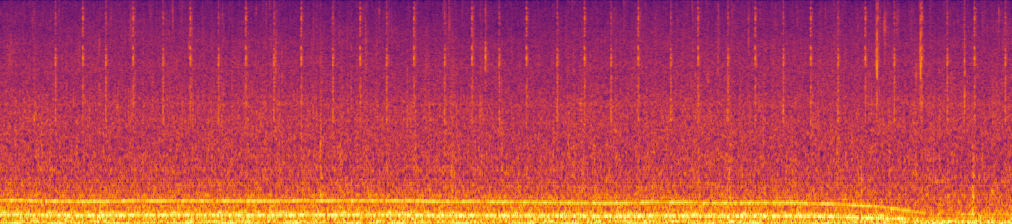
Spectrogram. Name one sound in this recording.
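A bus engine hums steadily, then its pitch drops near the end.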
